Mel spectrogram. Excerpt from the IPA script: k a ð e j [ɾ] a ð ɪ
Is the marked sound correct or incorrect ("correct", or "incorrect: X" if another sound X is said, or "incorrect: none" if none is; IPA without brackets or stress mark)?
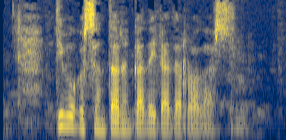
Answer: correct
